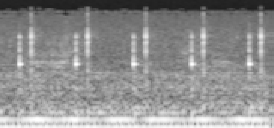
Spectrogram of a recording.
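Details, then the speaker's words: KTM/Husqvarna TPI two-stroke, oil pump priming with Ipone oil (Motorex recommended), ignition on, engine not running: slow, even ticks roughly every half second over a steady low hum; oil pump priming normally. "I don't know if you can hear it, but pump Slowly And it's Ipone oil"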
